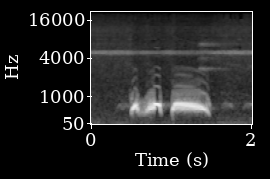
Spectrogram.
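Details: Spotted dove at a ground decoy session, one phrase: a brief wavering double coo followed by a long, steady, slightly falling coo.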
